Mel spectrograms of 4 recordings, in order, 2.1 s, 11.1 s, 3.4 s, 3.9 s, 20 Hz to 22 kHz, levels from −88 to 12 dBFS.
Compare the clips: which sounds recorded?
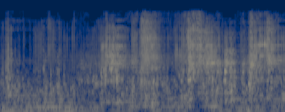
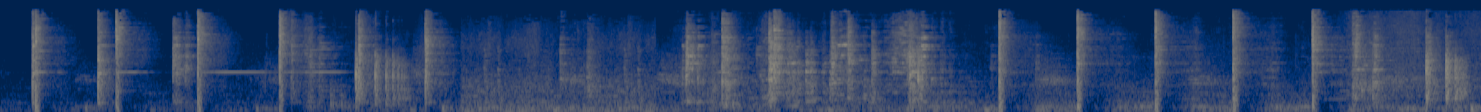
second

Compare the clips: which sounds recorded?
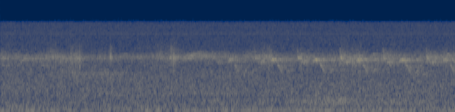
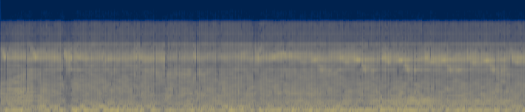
first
